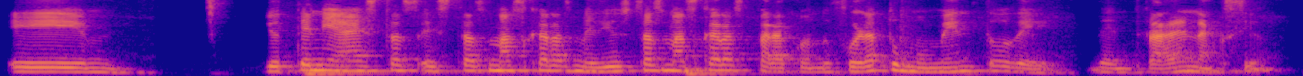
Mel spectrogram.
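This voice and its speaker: A woman doing brisk gruff Anger. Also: mid-range voice, steady tone, lightly acted. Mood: explaining. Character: impatient gruff male emotion Anger, brotherly.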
